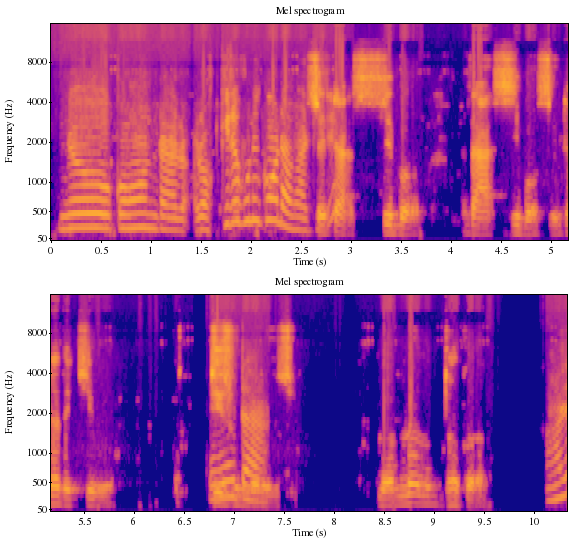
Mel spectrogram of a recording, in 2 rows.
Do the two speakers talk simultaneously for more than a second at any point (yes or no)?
no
